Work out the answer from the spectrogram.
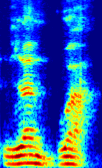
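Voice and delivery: "lingua" with a full "gwa" as in Portuguese; wrong model "lingua", open A after GW; mistaken Portuguese-influenced reading. Shown as a demonstration. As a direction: say "lingua" as lan-GWA, the learner's slip. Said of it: "a tendência é dizer".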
